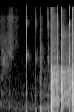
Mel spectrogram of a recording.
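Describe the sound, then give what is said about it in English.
Several crisp finger snaps, fairly loud, come irregularly and speed up into a quick cluster, as if a few people are snapping together after a haiku reading; no one speaks. “Let's snap. Are we snapping? Are we clapping? Snap, snap, snap, snap, snapping and clapping.”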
